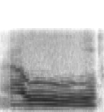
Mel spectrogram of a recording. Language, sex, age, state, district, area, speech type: Odia, male, 45-60, Odisha, Balasore, rural, conversation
